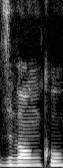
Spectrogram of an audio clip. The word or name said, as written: zvonku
